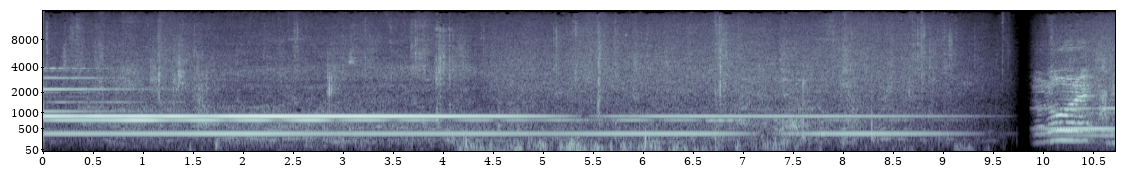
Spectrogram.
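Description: A new church bell tuned to F sharp, cast in 2019 by the ECAT foundry of Mondovì, ringing on after a single stroke. Its steady hum slowly fades over about nine seconds, then cuts off near the end.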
